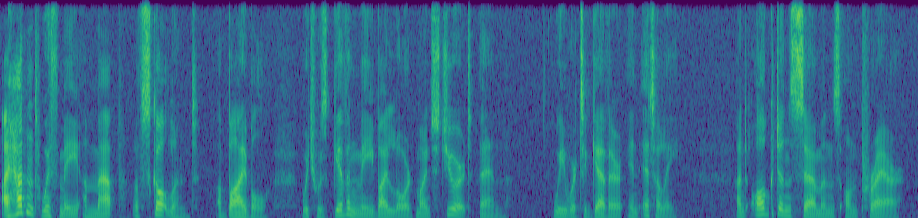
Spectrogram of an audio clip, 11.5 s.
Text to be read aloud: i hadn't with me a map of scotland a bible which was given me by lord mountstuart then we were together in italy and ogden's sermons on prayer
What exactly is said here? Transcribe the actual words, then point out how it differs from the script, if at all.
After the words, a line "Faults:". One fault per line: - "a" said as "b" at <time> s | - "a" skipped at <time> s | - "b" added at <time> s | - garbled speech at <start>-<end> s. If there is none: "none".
i hadn't with me a map of scotland a bible which was given me by lord mountstuart then we were together in italy and ogden's sermons on prayer
Faults:
none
